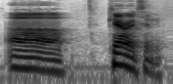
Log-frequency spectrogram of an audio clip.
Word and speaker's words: Carentan: I'm just trying to see, is that how you actually pronounce it? Carentan. It's kind of pronounced Carentan.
